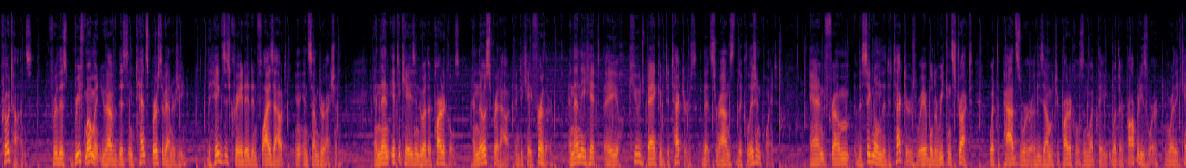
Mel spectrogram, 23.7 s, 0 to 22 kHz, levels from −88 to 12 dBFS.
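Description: Nothing here calls for comment: the audio runs along without a single glitch, dropout or distortion to point to.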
